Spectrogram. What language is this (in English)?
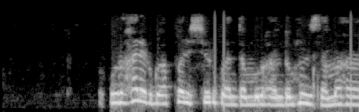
Kinyarwanda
